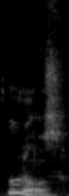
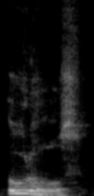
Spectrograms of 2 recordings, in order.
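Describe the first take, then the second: First: Put-on soft, higher little-girl oodles; imitating daughter. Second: Said in the usual way. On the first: Father borrows his daughter's word, oodles said softly and higher. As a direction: say oodles like a child would, softly. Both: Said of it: "I just used my daughter's word".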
